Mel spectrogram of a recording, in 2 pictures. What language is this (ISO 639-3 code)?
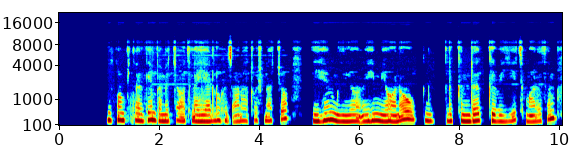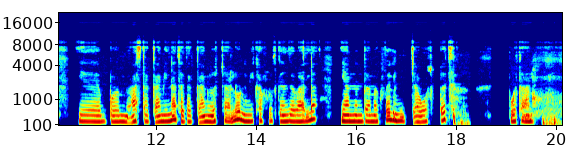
amh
